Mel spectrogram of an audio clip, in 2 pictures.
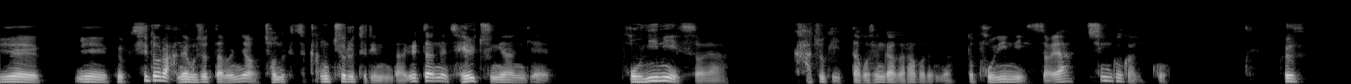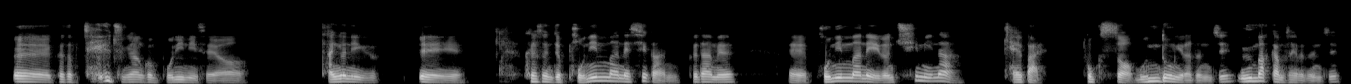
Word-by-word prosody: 예. 120 -3 +4 0.4
예. 120 -4 +2
그 115 - -2
시도를 190 -2 +3
안 120 - -1
해 - - +7
보셨다면요 115 +1 +1
저는 115 -1 -1
그스 - - -16
강추를 130 0 0
드립니다. 90 -4 -6
일단은 160 +1 +3
제일 140 +5 +4
중요한 110 -2 -2
게 90 -2 -7 0.8
본인이 160 +8 +5
있어야 90 -3 -6 0.7
가족이 - - -7
있다고 100 -2 -5
생각을 110 -4 -2
하거든요, 95 -4 -8
또 - - -7
본인이 115 +1 -1
있어야 135 +8 -3
친구가 165 - -5
있고. 65 - -15 1.1
그래서 145 -2 +1 0.7
예 120 -5 +4
그래서 120 -1 -1
제일 175 - 0
중요한 115 -3 -2
건 105 -3 -4
본인이세요. 95 -5 -3 0.7
당연히 125 0 +3
그 100 -2 -10 0.4
예예 95 -7 +2 0.6
그래서 135 -1 +2
인제 115 -2 +3
본인만의 150 +3 +3
시간 90 - -2
그다음에 115 -1 +2 0.6
예 85 - +1
본인만의 145 +2 +5
이런 105 +2 0
취미나 155 - -1 0.4
계발, - - 0 0.4
독서, - - +1
운동이라든지 120 - +1
음악 150 +2 +5
감상이라든지 100 +1 -2
115 Hz, 290 characters per minute, -23 LUFS, 105-140 Hz, 1.1 s, 해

